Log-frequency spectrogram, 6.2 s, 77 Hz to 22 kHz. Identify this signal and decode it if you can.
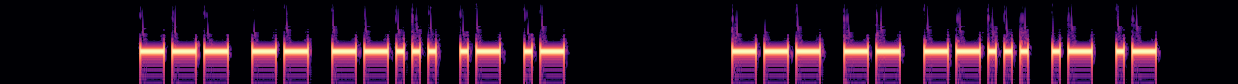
Morse code, heard as a keyed tone, about 30 wpm, 700 Hz. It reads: OM7AA OM7AA
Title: DXCC-100 Call Signs - 5 Characters - Repeated 3x - 30wpm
